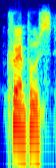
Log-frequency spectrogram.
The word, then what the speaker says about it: Krampus: Say it right. Krampus. Krampus. Yeah, there we go. As in plus, as in Puss in Boots.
